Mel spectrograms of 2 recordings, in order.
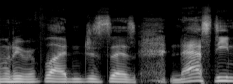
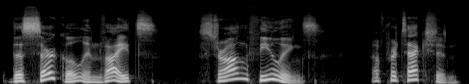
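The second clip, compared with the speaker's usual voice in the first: put-on sing-song text-to-speech voice. Imagining a tutorial redone on TikTok, the speaker narrates it in the TikTok voice. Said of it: "with the TikTok voice telling you".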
